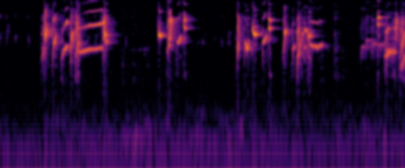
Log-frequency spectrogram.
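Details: European goldfinch song from a kept, song-trained bird: a twittering phrase ending in a drawn-out whistled note, then three shorter chattering bursts spaced about a second apart, quiet surroundings.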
